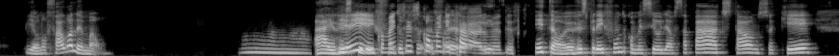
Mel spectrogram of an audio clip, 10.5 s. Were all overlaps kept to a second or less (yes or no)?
no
